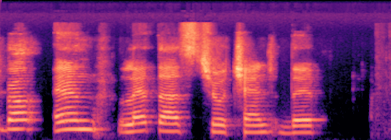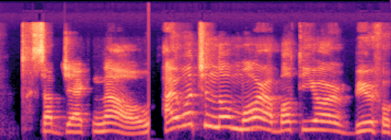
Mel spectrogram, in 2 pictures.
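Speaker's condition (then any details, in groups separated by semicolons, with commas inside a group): No condition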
